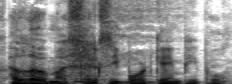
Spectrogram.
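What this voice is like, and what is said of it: Weird put-on voice. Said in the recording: “If you use a weird voice in your intro, they're not going to know who you are. ... apparently we're just doing weird voices”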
